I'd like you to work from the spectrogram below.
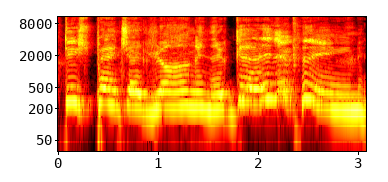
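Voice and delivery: slow high businessman voice; Trump impression. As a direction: brag about pants like Trump. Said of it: "sounds like Trump".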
